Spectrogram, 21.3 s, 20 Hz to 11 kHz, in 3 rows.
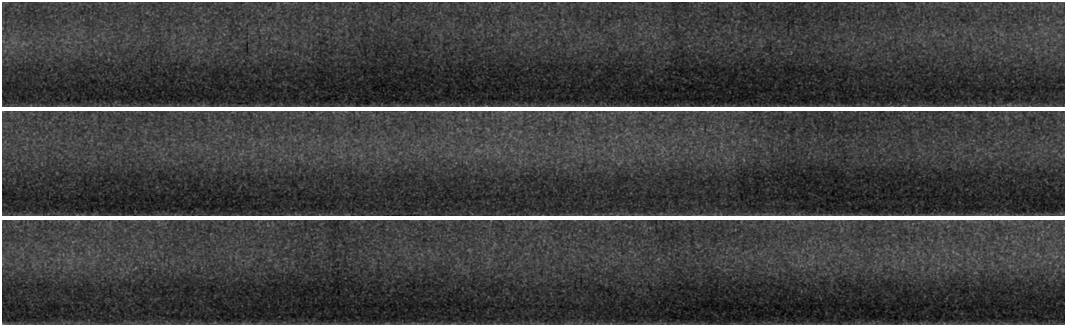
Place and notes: Waves and tides
Zoom H2n MS+XY
2 November 2014, ~18:00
